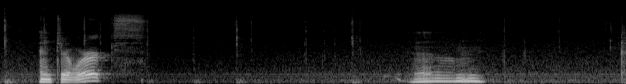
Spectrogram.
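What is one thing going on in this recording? Fingers tap softly on keyboard keys.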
